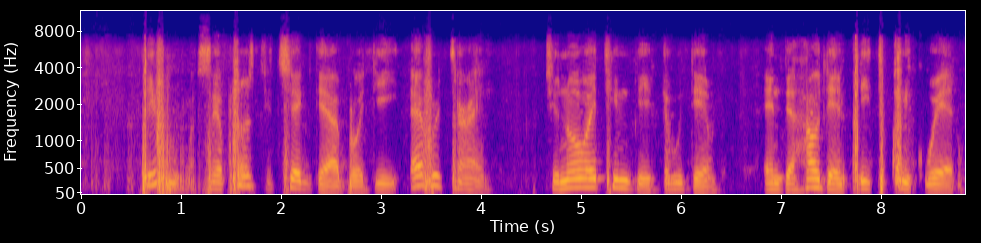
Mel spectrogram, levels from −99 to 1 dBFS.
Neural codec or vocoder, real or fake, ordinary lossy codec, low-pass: codec, 24 kHz, 0.9 kbps, WavTokenizer, medium speech release version 1; fake; none; none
